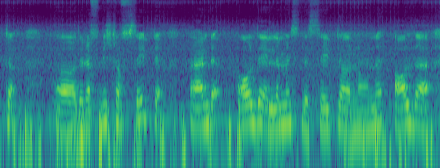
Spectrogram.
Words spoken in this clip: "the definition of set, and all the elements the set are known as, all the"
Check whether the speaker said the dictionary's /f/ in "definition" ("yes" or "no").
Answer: yes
